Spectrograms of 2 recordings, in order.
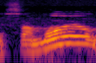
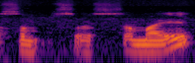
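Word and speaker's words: סמאל: В комбалистической традиции его зовут Вашкинавском произношении Самоэл, да? Самаэль.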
